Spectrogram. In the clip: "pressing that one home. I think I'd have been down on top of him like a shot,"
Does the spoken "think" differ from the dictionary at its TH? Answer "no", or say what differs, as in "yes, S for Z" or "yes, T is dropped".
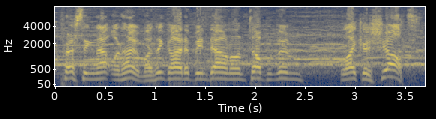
no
